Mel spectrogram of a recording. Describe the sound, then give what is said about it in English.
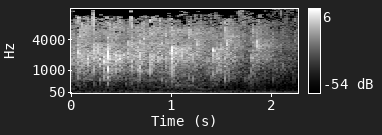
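An audience claps hands in a clap offering. The applause is dense and crackling, with a few sharper individual claps standing out, and it thins and softens toward the end. “You might wonder, yeah, you can give the Lord a clap offering. You certainly can.”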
